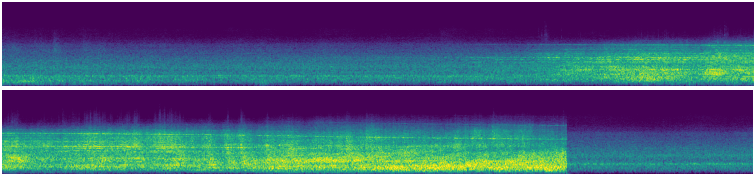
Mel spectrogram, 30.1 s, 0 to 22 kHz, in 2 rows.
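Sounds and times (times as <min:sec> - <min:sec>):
jet engines roaring with high whine: 0:00.0 - 0:30.0
quiet steady background noise: 0:26.4 - 0:30.0.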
